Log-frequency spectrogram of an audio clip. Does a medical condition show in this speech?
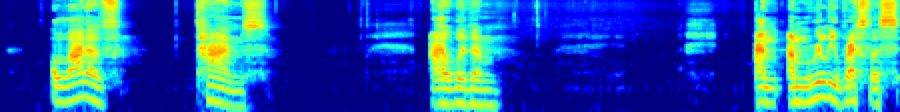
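Yes: stutter; stuttering during this interview; stuttering during conversation; here repeated words, blocks.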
